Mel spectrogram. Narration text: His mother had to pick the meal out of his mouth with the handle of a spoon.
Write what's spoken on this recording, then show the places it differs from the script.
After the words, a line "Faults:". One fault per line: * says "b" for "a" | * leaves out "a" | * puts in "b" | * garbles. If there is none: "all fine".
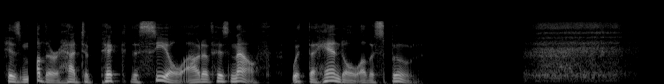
His mother had to pick the seal out of his mouth with the handle of a spoon.
Faults:
* says "seal" for "meal"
